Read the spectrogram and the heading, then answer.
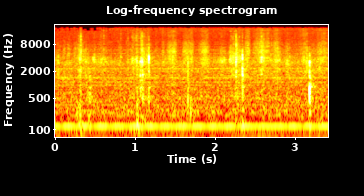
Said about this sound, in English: Oh, it's deep. This scoop is deep down in here. It's buried. It's contents settled during shipping. I'm using a pencil to try and fish it out.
